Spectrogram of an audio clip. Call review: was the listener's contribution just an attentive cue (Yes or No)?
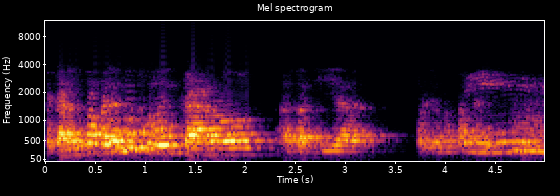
No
